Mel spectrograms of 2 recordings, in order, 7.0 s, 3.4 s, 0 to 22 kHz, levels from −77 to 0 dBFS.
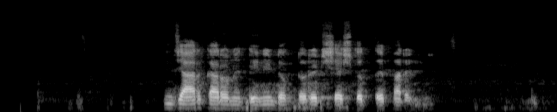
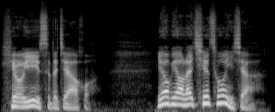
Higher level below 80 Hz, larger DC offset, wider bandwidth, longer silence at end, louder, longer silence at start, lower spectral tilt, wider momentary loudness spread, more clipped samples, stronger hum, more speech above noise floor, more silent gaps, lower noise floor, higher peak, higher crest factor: second, -66 dBFS vs -50 dBFS; neither; second, 10.5 kHz vs 17.5 kHz; first, 1.75 s vs 0.25 s; second, -23 LUFS vs -17 LUFS; first, 2.05 s vs 0.05 s; second, -4 dB/octave vs -5.5 dB/octave; second, 8 LU vs 11 LU; neither; neither; first, 47 dB vs 34 dB; neither; first, -69 dBFS vs -51 dBFS; about the same, -4 dBFS vs -2 dBFS; first, 22 dB vs 16 dB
